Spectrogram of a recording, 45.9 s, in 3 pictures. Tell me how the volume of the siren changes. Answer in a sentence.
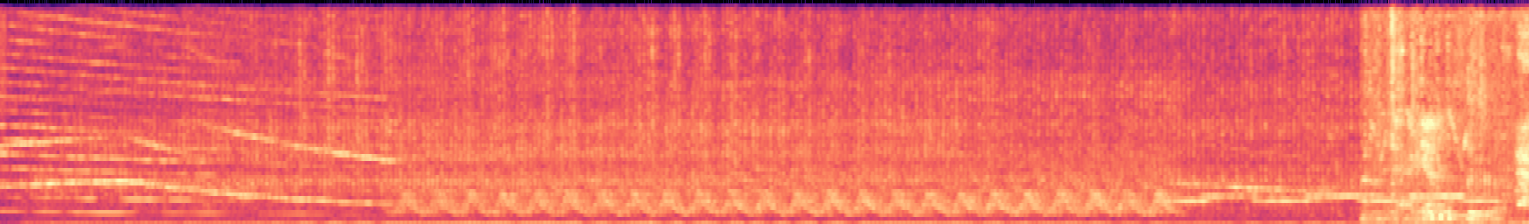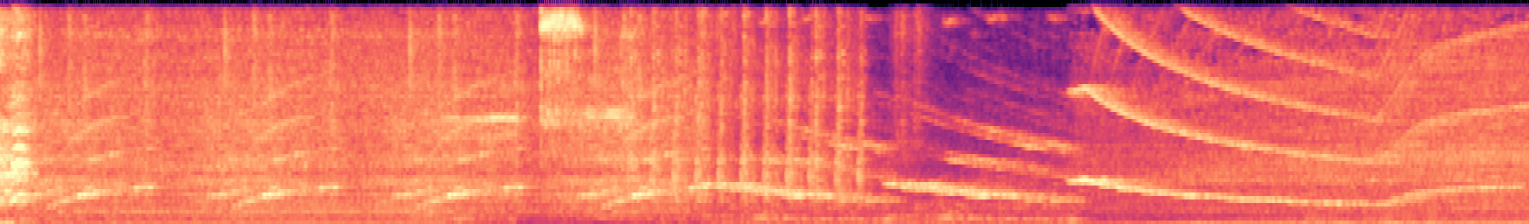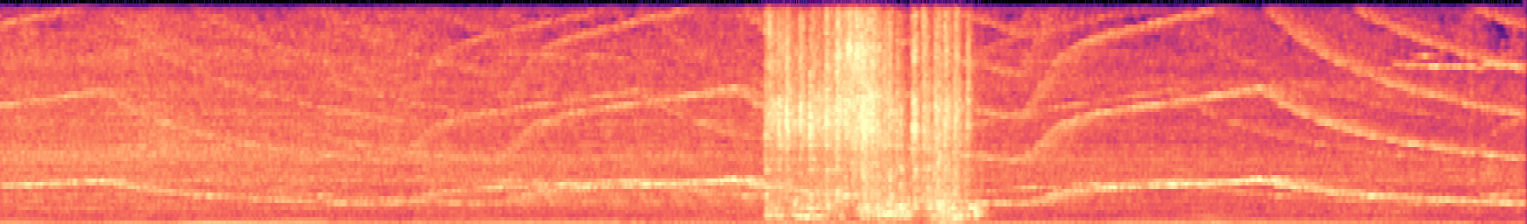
The loudness of the siren stays about the same.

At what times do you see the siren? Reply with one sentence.
The siren can be heard from 0.0 to 45.8 s.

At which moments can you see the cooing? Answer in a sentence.
You can hear the cooing from 13.6 to 15.7 s and from 38.2 to 40.5 s.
